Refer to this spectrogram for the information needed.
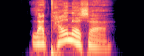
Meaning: inflection of lateinisch: 1. strong/mixed nominative masculine singular 2. strong genitive/dative feminine singular 3. strong genitive plural
- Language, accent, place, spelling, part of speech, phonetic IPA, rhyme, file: German, Germany, Berlin, lateinischer, adjective, [laˈtaɪ̯nɪʃɐ], -aɪ̯nɪʃɐ, De-lateinischer.ogg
